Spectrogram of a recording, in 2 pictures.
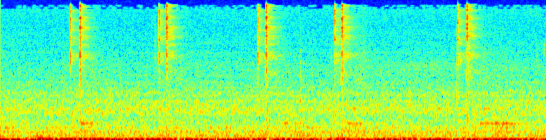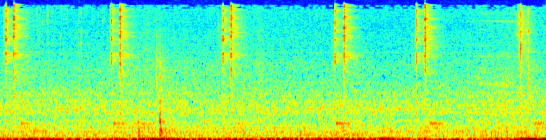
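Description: Computer mouse clicking about once a second, many clicks heard as a quick press-and-release pair, while open files are closed and saved one after another.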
